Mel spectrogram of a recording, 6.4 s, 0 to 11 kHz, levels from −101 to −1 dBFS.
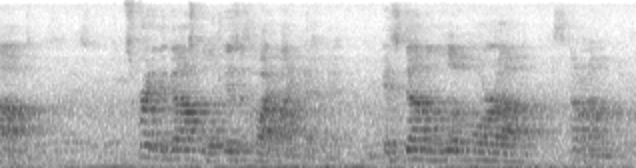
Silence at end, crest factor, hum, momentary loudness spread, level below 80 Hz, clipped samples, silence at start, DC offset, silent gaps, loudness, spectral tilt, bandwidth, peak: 0 s; 16 dB; none; 18 LU; -54 dBFS; under 0.1%; 0 s; under 0.1%; none; -40 LUFS; -5.5 dB/octave; 11 kHz; -24 dBFS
